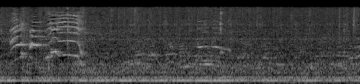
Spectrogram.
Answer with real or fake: real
